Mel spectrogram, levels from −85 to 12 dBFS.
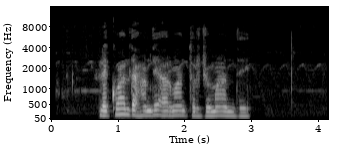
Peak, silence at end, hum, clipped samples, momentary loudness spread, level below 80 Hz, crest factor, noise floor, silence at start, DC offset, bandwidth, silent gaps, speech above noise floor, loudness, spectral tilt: -6 dBFS; 1.2 s; none; under 0.1%; 11 LU; -78 dBFS; 20 dB; -67 dBFS; 0.7 s; under 0.1%; 9 kHz; none; 42 dB; -26 LUFS; -7.5 dB/octave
